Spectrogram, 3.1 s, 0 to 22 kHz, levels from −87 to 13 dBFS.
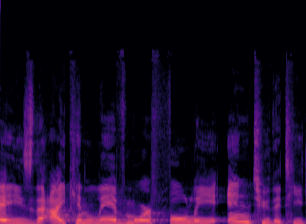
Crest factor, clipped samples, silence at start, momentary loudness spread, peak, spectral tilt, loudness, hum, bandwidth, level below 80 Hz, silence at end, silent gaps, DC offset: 18 dB; under 0.1%; 0 s; 6 LU; -10 dBFS; -5 dB/octave; -27 LUFS; none; 15 kHz; -74 dBFS; 0 s; none; under 0.1%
